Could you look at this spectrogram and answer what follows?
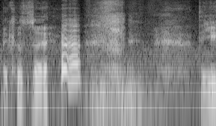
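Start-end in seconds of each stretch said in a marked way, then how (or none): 0.7-1.9 squeaky laugh. Real, not acted. Laughs mid instruction.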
